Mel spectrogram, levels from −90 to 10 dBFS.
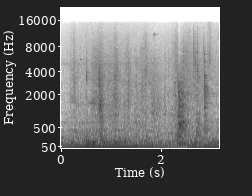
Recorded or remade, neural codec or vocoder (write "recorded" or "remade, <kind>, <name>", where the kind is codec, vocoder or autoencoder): recorded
